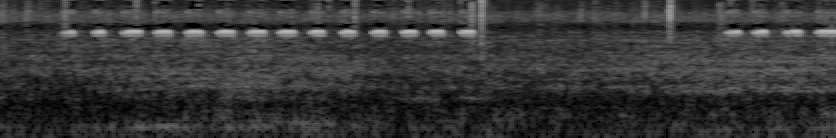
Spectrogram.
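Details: Night courtship song of a cricket seeking a mate: a run of bright, high, regularly spaced chirps, then a brief silence of over a second, then the pulsing chirps return, over faint low hum.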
